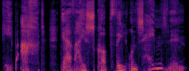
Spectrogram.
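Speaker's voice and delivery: hushed, whispering, drawn out at the end; whispered warning. A narrator's reading. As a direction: whisper it secretly to your neighbour. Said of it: "flüsterte ihm zu". (warnend geflüstert)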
